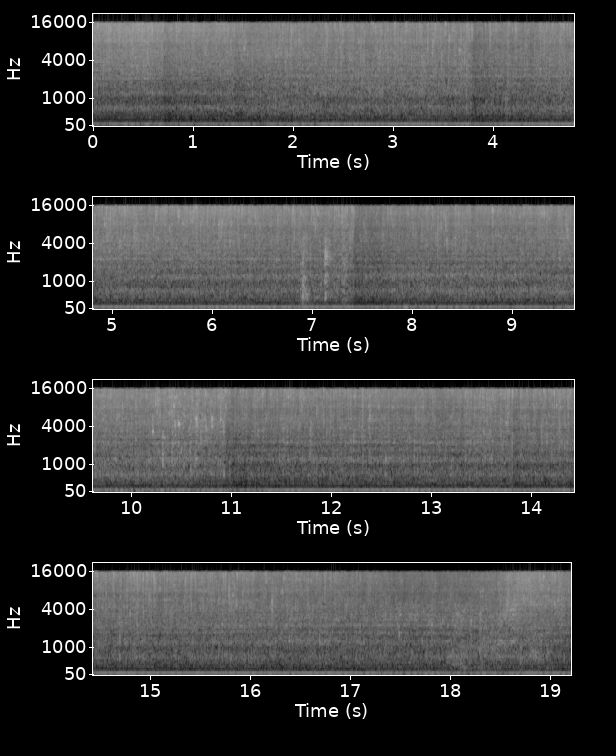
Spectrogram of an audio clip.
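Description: Tomato masala frying in a pan, a steady sizzle as ground spinach puree is poured into it, with a steady low hum underneath and a couple of light clicks.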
